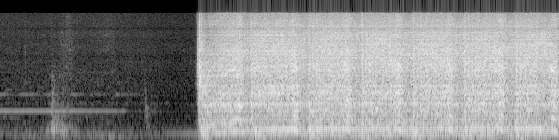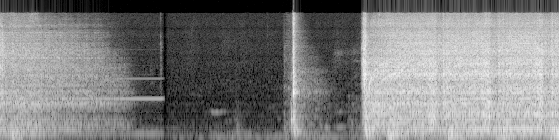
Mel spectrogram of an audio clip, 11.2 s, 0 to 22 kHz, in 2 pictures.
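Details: 2003 Ford Mustang Cobra (Terminator), about 140,000 miles, cranking with the plugs out during a compression test: strong, even cranking about two turns a second; engine spins freely, compression just shy of 150 psi, healthy.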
